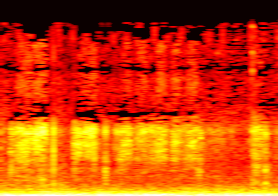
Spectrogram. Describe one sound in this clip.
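A marker scratches on paper.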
